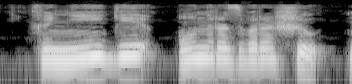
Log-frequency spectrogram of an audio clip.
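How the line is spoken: Slow musing. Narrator (Russian): медленно соображала она

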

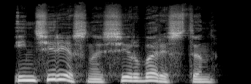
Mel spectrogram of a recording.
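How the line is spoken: Quiet question. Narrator (Russian): негромко спросил Варис

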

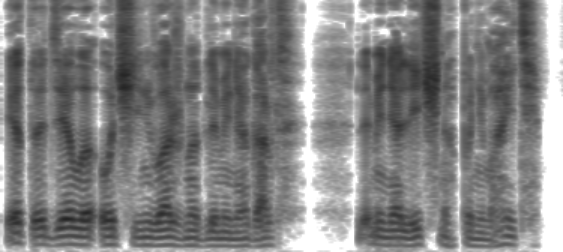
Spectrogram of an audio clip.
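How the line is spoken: Quiet. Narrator (Russian): Префект произнес тихо

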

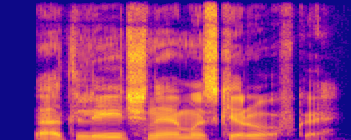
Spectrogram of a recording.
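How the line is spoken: Relieved sigh. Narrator (Russian): с облегчением вздохнул Нерет

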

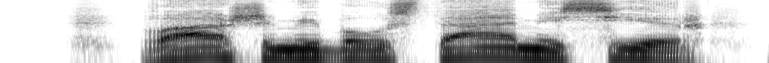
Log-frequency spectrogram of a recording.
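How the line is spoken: Melancholy sigh. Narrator (Russian): тоскливо вздохнул воин

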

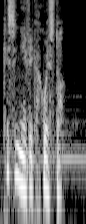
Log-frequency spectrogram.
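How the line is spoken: Moved, emotional question. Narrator (Italian): domandò con voce commossa

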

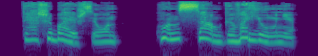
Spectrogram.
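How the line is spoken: Forced out with difficulty. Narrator (Russian): С трудом, как страшное признание, выдавила Сара

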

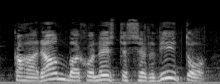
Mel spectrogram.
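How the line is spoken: Hungry wolf growling. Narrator (Spanish): gruñó el hambriento lobo

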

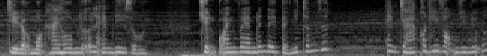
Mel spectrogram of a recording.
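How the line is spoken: Choked with emotion. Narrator (Vietnamese): cô nghẹn ngào nói

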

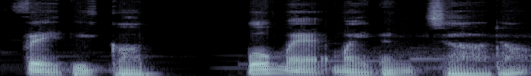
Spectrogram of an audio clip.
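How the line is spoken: Soft whisper. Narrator (Vietnamese): Lão khẽ thì thầm

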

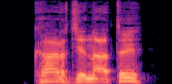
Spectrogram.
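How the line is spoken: Officers exclaiming almost in unison. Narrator (Russian): чуть ли не хором воскликнули офицеры

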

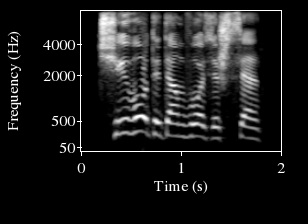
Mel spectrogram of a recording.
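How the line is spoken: Barking shout. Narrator (Russian): гаркнула Анфиса

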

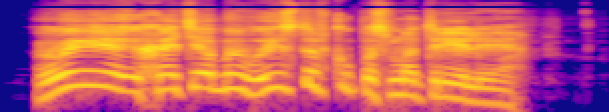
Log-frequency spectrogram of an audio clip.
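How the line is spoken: Shouting in pain. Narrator (Russian): кричал, прикладывая к ушибам снег, первый в городе апологет формализма

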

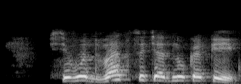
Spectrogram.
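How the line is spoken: Pleading voice. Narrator (Russian): умоляющим голосом сказал я

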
